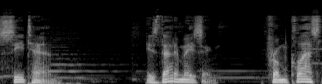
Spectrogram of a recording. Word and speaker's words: CX: the LG CX pronounced C10 is that amazing from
